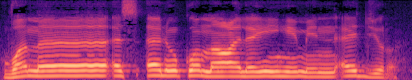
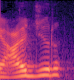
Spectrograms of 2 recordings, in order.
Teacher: اس آیت کی پھر سے تکرار کریے مگر خیال رکھیے کہ یہ جو اجر ہے یہ الف سے ہے تو اس کا عین کا تلفظ نہ ہے · Shown in: first take · اس کو اس طرح کریں گے وَمَا أَسْأَلُكُمْ عَلَيْهِ مِنْ أَجْرِ.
